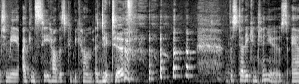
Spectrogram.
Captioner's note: laughing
